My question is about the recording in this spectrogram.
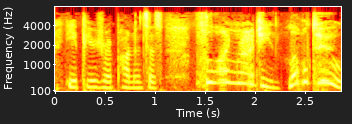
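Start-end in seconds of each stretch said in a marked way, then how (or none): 1.4-2.9 high-pitched anime move announcement; mock battle cry; attack call. Character calls out attack.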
